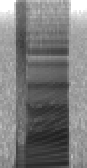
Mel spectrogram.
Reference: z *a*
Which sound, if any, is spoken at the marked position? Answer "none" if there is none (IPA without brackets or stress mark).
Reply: aː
